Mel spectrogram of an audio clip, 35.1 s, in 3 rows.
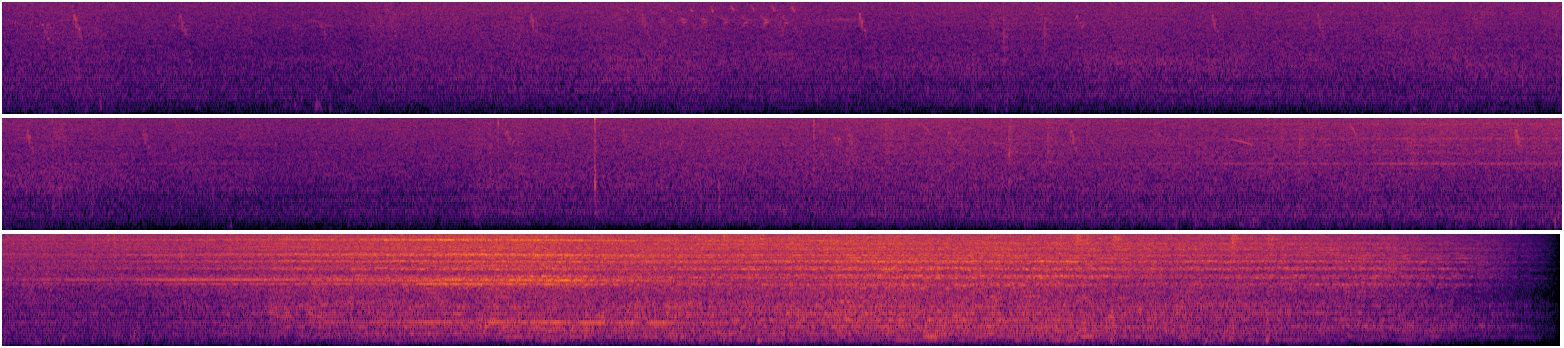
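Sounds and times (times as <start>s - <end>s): train wheels on track: 18.2s - 35.0s
train high whine: 18.5s - 35.0s.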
